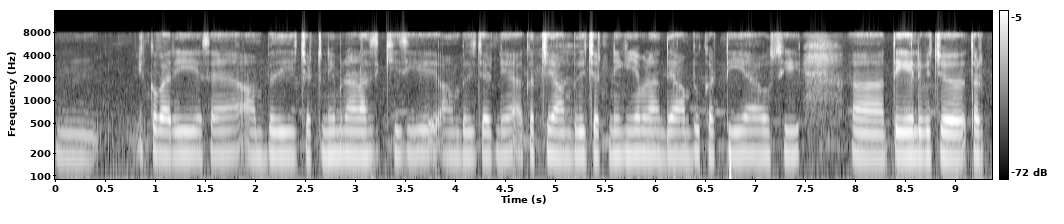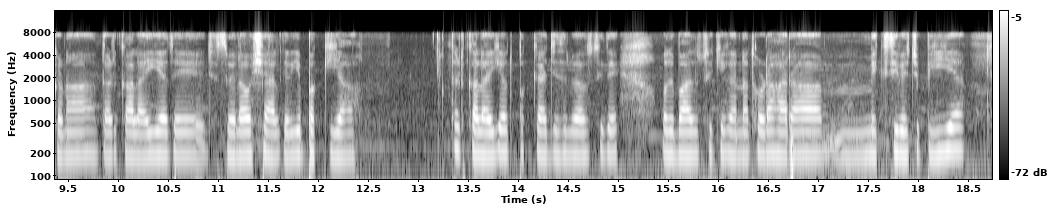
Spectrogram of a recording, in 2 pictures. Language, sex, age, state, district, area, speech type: Dogri, female, 18-30, Jammu and Kashmir, Reasi, rural, spontaneous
